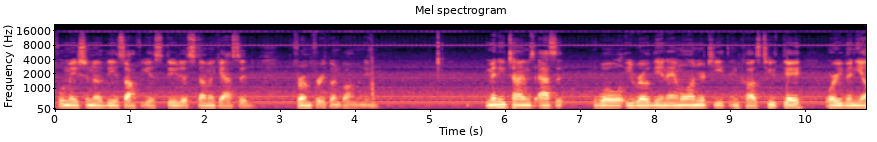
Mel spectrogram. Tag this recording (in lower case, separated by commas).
speech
